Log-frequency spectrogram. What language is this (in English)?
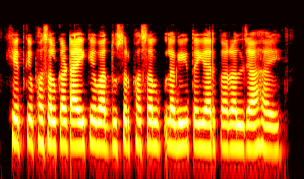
Magahi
